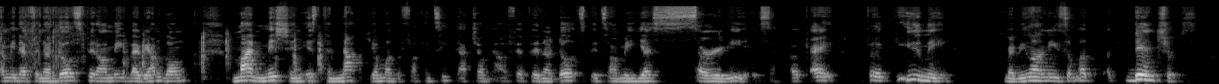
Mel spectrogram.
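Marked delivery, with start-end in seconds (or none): 2.3-5.1 protective motherly tone, lower and faster. Ranting about what she'll do if an adult spits on her, in mama mode. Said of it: "I kind of went mama mode".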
